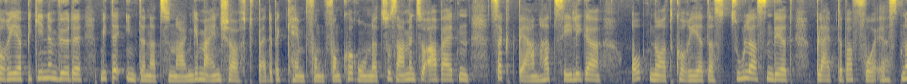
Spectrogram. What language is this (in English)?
German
